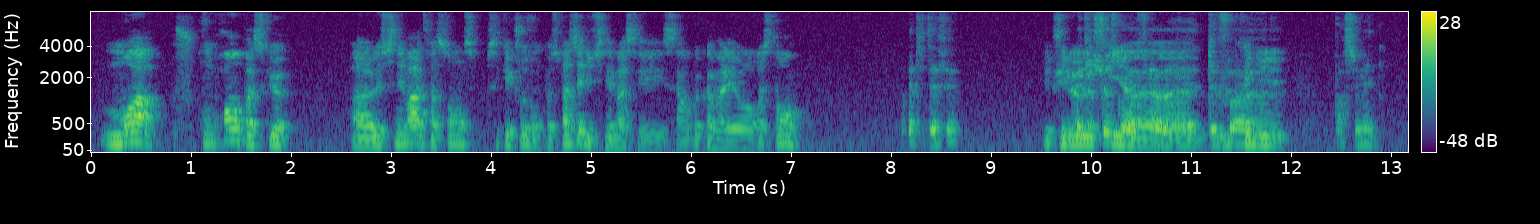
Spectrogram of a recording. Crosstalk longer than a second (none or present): present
